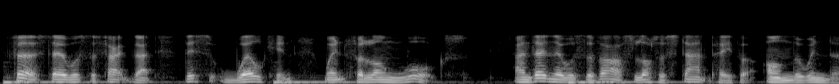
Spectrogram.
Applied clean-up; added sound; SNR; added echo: none; Bowed string instrument; 12 dB; none.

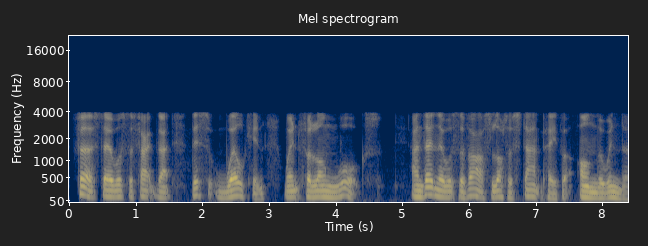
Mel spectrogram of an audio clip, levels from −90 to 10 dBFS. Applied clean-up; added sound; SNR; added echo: neural mask model Resemble Enhance denoiser.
